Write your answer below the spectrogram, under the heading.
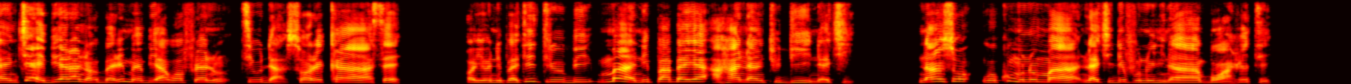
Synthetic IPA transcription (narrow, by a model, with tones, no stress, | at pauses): ɛ˨ɲ˨t͡ɕʰɛ˦e˨bi˦a˦ɾa˦nã˨ɔ˨bæ˨ɾi˦mæ̃˨bi˦a˨wɔ˦fɾɛ˦nʊ̃˨tʰi˦u˦da̰˨sɔ˨ɾɪ˦kʰãː˦˨sɛ˦ | ɔ˨jɛ˨o˨nĩ˨pæ˨ti˦tʰɾi˦wbi˦mãː˦˨nĩ˦pa˦bɛ˦jɛ˦ʔa˨ɦa˦nã˨n̩˦tʰu˦diː˦˨næ̃˨˦t͡ɕʰḭ˨ | nã˦n̩˦sʊ˦wɔ˨kʰũ˦mnʊ̃˦mã˦˨næ̃˦t͡ɕʰi˨dɪ˦fʊ˨nʊ̃˦ɲĩ˨nãː˦bɔ˨a̰˨ɕᶣɪ˦tʰɪ˦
